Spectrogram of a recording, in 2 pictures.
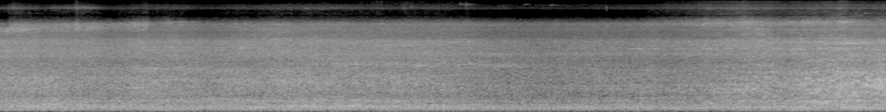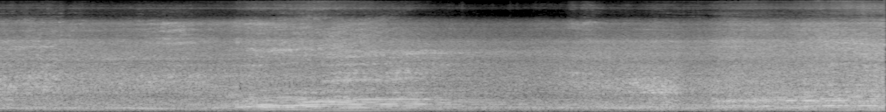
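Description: Street traffic at an intersection: scooters and cars running past. An engine pulls away, rising in pitch, about two-thirds of the way through, and another passes near the end, the loudest moments.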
